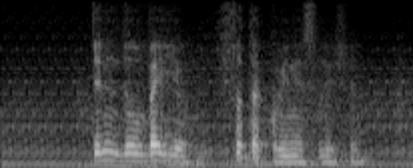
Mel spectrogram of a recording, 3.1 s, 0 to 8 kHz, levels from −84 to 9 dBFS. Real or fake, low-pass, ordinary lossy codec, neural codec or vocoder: fake; none; none; codec, 16 kHz, 0.4 kbps, LongCat-Audio-Codec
